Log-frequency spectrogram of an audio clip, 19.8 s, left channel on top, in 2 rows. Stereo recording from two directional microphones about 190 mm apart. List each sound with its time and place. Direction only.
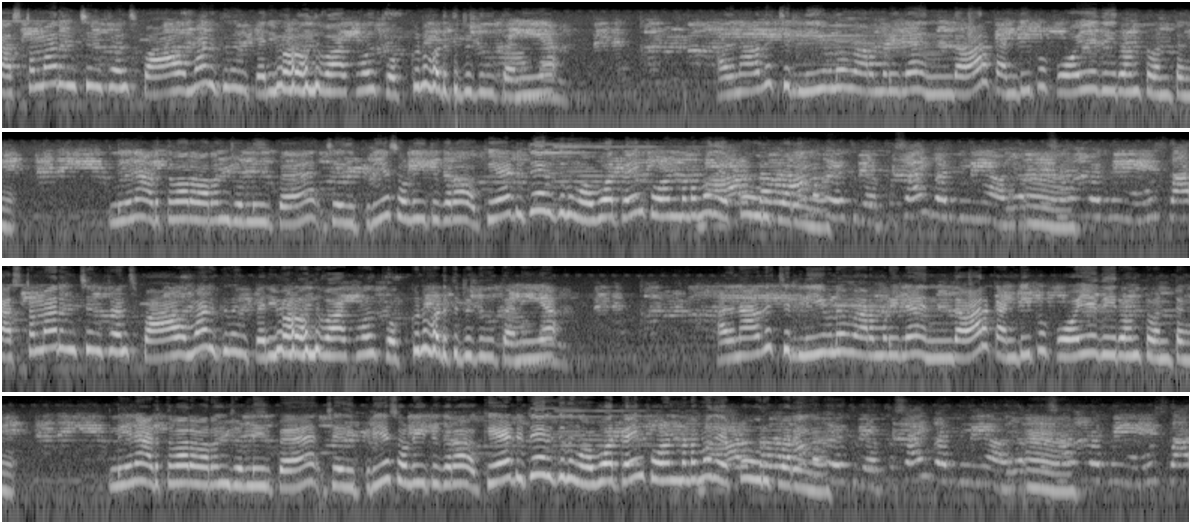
0.0 s speech: 15° right (ahead or behind)
6.0 s speech: 15° right (ahead or behind)
18.4 s speech: 10° right (ahead or behind)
